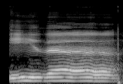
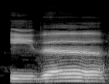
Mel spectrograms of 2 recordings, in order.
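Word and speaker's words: إِذَا: আওয়াজ হবে, হাসিদিন হাসিদিন ইযা হাসাদ ইযা হাসাদ ইযা এখানে জালটা কিন্তু নরম হবে, জাল হরফটা আসলে জিহ্বার আগা সামনে দুই দাঁতের সাথে লেগে উচ্চারণ করতে হয়।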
